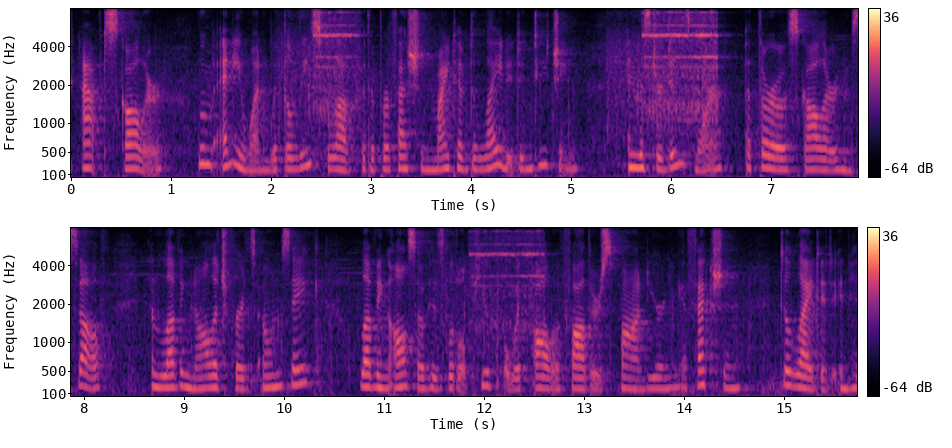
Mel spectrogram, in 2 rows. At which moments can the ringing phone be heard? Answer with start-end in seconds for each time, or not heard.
2.0-2.9, 5.3-6.5, 11.6-12.6.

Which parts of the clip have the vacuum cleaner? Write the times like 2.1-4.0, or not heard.
not heard.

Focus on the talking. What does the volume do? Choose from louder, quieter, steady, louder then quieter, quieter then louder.
steady.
